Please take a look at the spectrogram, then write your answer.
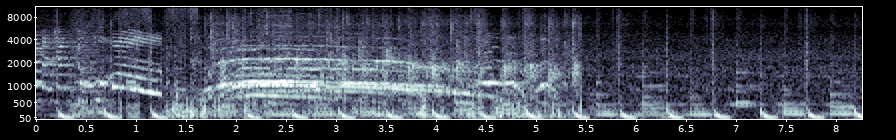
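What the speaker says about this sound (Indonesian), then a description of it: "Berikan tepuk tangan yang gemuruh." Audience at a contestant presentation cheers and shouts loudly over a rhythmic pounding beat, voices rising in a sustained roar before settling into the steady thumping pulse.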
